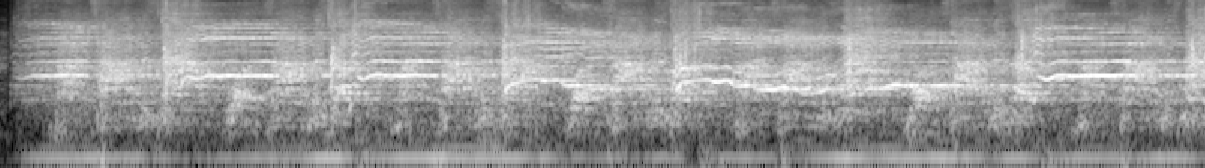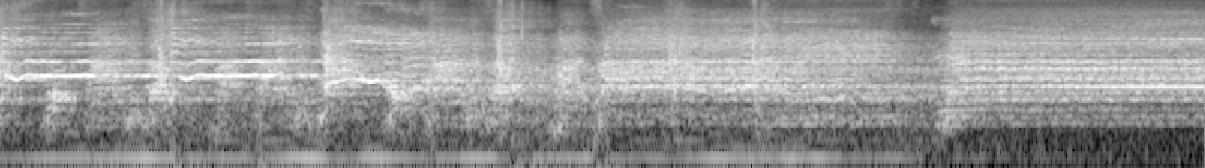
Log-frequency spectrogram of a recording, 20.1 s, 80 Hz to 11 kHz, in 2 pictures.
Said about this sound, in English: There is something so awkward about 70,000 people booing a fucking gospel choir.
